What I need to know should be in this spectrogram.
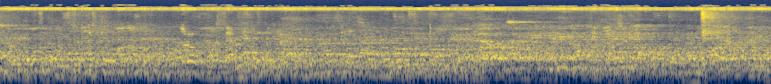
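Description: Men chat and murmur in a large echoing hall.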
